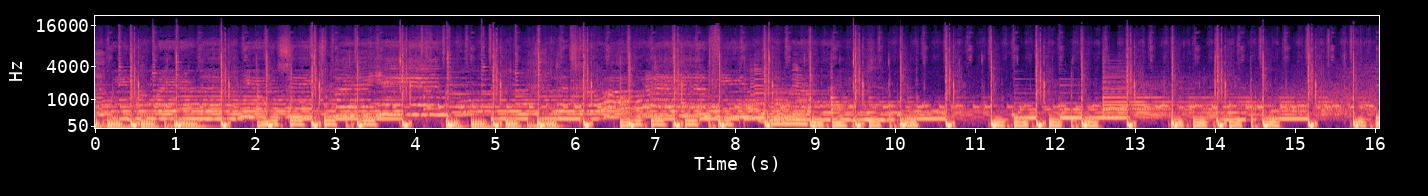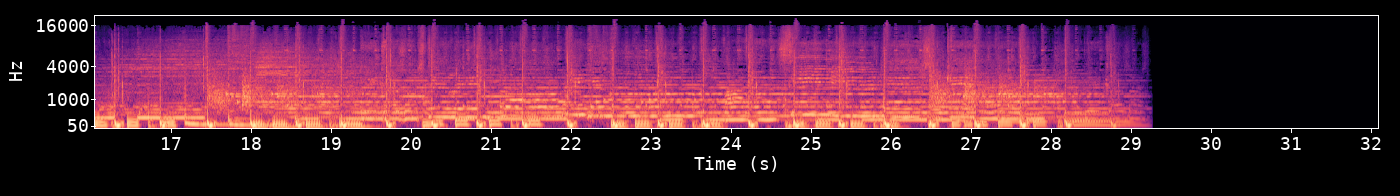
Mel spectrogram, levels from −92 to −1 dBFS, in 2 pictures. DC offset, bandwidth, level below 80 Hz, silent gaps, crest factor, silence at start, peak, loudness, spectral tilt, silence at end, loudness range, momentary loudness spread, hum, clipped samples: under 0.1%; 17 kHz; -20 dBFS; none; 14 dB; 0 s; -2 dBFS; -15 LUFS; -6 dB/octave; 2.9 s; 2 LU; 3 LU; none; under 0.1%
